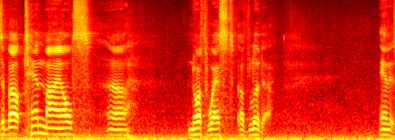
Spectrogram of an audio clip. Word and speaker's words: Lydda: Right before the story from today, we find Peter in Lydda, or Luda as it's pronounced in Greek, and he heals a paralyzed man there in Lydda.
